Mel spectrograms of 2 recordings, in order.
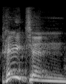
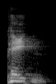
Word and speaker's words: Peyton: And it's a throwaway T. It's Peyton.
